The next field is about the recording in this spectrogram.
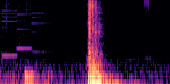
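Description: A car door slams shut with a loud thud, preceded by a soft shuffle of someone climbing back into the car and followed by a brief faint click in the quiet cabin; the car is stopped in front of a house with a chain link fence on a street in North Miami.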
